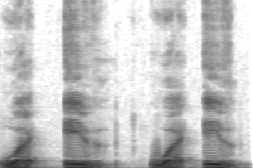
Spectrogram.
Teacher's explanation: ذال نرم حروف میں سے ہے، نرم حروف 3 ہے، ذال ثا ظا، یعنی ان کو نرمی سے ادا کیا جاتا ہے، زور نہیں دینا ہوتا ہے۔ اور دوسری بات، ذال کے اوپر سکون ہے، یعنی ذال ساکن ہے اور سکون والے حرف کو جم کر کے پڑھا جاتا ہے، ان کو ہلایا نہیں جاتا سوائے حروف قلقلہ کے کہ ان کو ہلایا جاتا ہے۔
